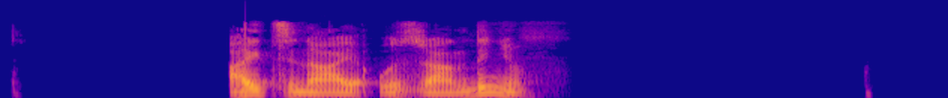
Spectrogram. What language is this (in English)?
Latvian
